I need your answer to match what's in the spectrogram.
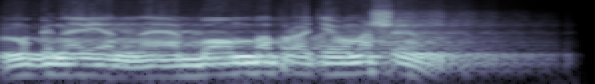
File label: Veh Bomb, vocals ru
